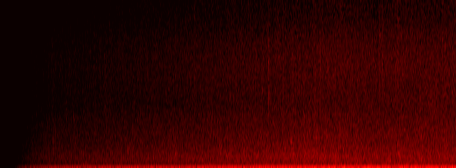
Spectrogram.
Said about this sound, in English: It was raining on Michael's last day of vacation. He wanted to play on the beach one more time, but the rain didn't stop.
